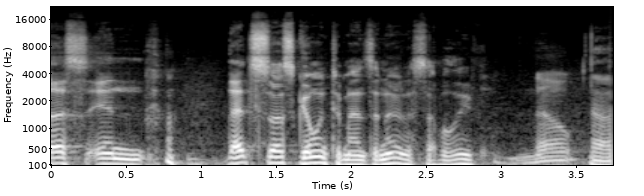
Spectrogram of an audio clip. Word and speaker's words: Manzanares: they invited us all to this town called Manzanares. Did I pronounce that correctly?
